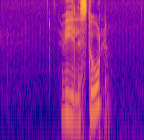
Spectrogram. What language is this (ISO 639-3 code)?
nor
